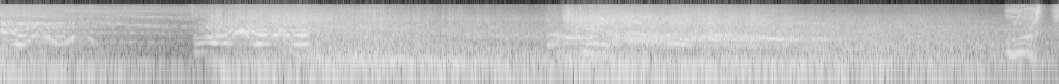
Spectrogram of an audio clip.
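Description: Ship cannons firing in Asura's Wrath, heavy booming blasts and explosions with whooshing bursts, loud and dense, layered under game voices and a swelling score.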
